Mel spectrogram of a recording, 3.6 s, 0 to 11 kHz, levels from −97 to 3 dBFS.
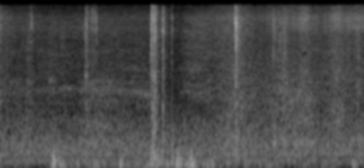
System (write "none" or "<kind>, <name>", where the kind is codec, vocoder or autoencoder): none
